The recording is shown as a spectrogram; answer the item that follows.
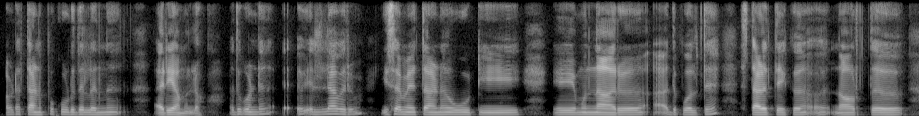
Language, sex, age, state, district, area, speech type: Malayalam, female, 60+, Kerala, Kasaragod, rural, spontaneous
